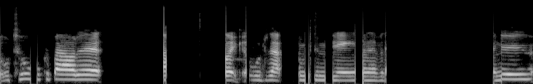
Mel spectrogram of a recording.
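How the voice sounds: A woman talks at a fairly slow pace and medium pitch, her intonation fairly even, in a dry, close sound with no echo.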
